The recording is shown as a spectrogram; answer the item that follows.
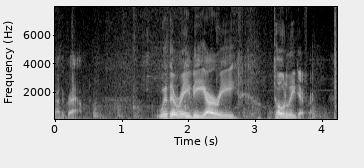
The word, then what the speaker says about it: Rave RE: Well, I currently, before I got onto the Rave RE, is the way you pronounce it, I was riding a 21 Renegade XRS.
